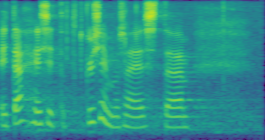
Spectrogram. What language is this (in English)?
Estonian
